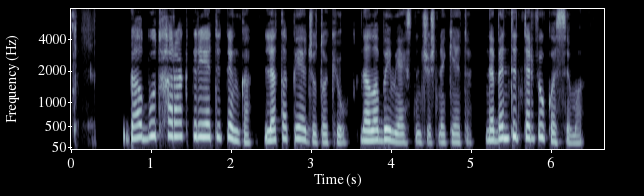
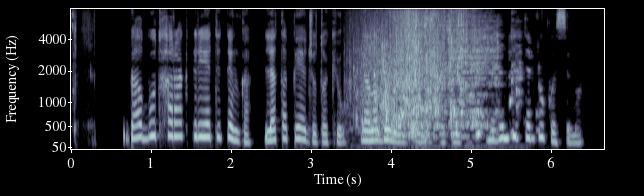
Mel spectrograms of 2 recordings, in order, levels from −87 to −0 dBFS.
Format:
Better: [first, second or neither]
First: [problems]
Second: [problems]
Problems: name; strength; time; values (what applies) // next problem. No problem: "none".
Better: first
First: none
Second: noise reduction (classical method Wiener filter)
